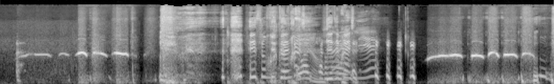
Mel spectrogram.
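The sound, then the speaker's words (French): A woman whistles a well-known song melody in short, steady notes, breaks off while people talk and laugh in the middle, then resumes the same whistled tune. “Est-ce que tu as une idée de la chanson que … vient de nous siffler?”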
